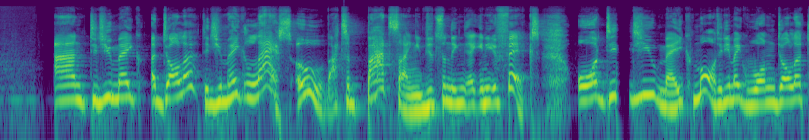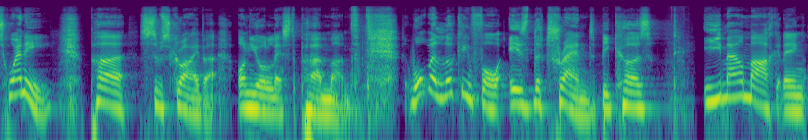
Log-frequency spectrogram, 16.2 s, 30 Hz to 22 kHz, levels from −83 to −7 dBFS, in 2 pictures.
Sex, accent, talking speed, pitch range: male, British, 180 wpm, 130-190 Hz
